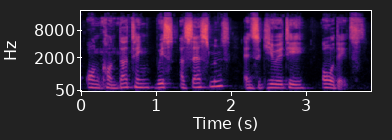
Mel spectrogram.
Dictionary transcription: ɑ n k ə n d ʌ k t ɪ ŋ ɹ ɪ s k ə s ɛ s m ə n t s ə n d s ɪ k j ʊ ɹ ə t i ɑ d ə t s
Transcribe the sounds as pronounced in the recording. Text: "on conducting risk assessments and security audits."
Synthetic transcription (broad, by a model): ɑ n k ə n d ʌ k t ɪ ŋ w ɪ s ə s ɛ s m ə n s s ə n s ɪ k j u ɹ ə t i ɑ d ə t s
